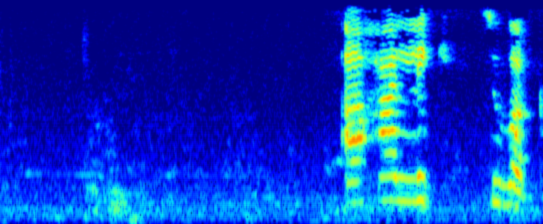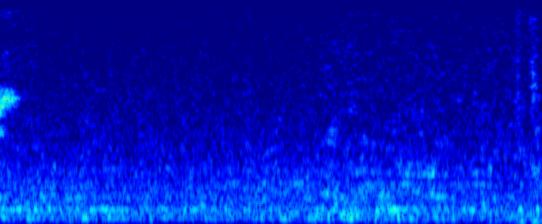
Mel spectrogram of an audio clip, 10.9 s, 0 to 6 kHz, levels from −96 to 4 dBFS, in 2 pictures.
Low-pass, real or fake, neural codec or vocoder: 5.4 kHz; real; none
